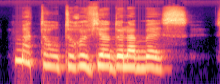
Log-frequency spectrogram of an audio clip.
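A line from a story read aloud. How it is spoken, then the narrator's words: Frightened young woman exclaiming. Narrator (French): s'écria la demoiselle tout effrayée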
